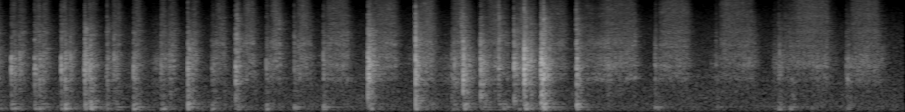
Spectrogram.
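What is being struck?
Plastic paint tube tray.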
